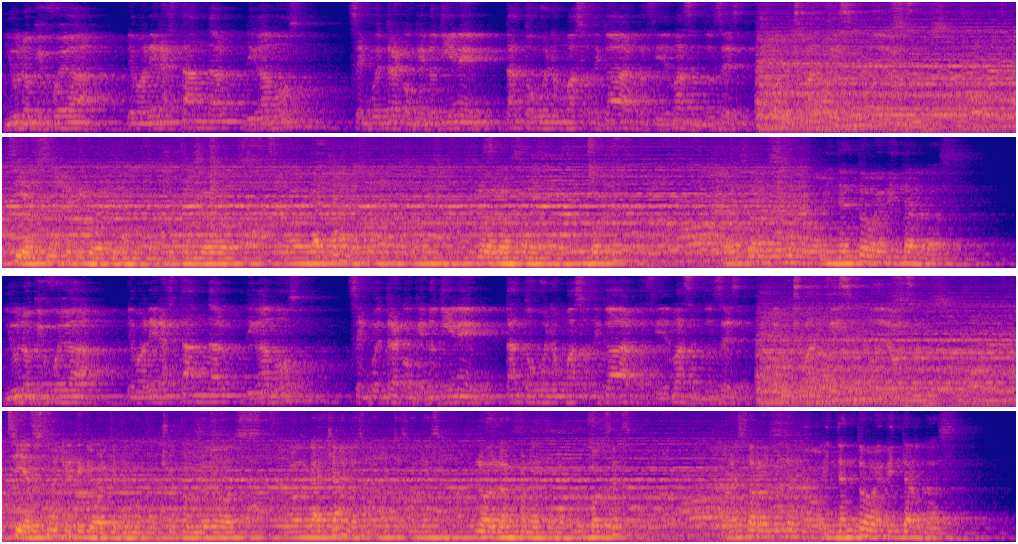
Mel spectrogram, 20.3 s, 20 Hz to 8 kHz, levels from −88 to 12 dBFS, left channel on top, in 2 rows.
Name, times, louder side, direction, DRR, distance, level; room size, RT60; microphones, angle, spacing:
voice 1, 0.0-3.0 3.5-9.3, right 1 dB, 20° right, -4 dB, 3.5 m, -31 dB
sound 1, 7.5-18.2, left 3 dB, 30° left, 1.8 m, -25 dB
voice 2, 10.1-16.4 17.3-19.6, equal, 90° right, 1 dB, 1.5 m, -19 dB
19.0 x 12.5 x 2.5 m, 1.5 s
head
